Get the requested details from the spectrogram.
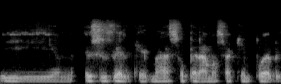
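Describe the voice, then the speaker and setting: A man speaking at a moderate pace. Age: 60s. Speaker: engineer, businessman and teacher. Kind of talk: interview.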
